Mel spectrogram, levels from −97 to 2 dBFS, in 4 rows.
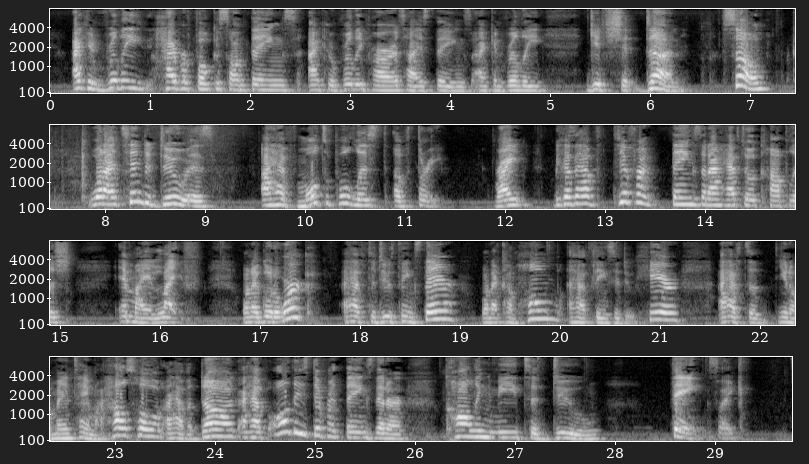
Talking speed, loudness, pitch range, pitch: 185 wpm, -17 LUFS, 160-230 Hz, 185 Hz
